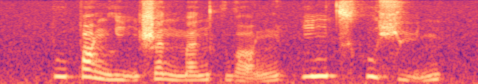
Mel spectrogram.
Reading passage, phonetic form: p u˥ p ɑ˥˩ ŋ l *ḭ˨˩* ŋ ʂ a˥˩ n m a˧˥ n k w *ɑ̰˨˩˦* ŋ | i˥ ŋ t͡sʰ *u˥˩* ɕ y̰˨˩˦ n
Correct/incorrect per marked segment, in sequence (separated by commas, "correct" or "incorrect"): correct, correct, correct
